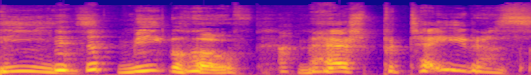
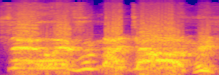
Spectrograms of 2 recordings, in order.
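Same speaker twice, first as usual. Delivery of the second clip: put-on scream, higher and louder; 11 semitones higher, 11 dB louder than usual. Retelling a father who suddenly screams at a guest: imitating a scream.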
